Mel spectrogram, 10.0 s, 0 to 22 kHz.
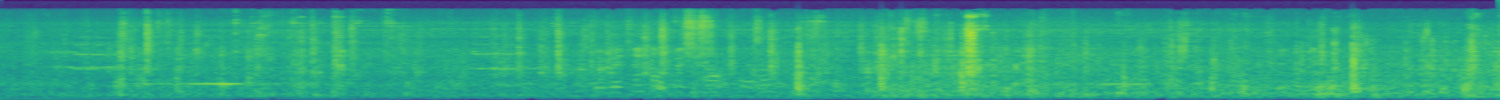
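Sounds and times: train coaches rolling past: 0.0s - 10.0s
wheels clicking over rail joints: 0.4s - 10.0s.

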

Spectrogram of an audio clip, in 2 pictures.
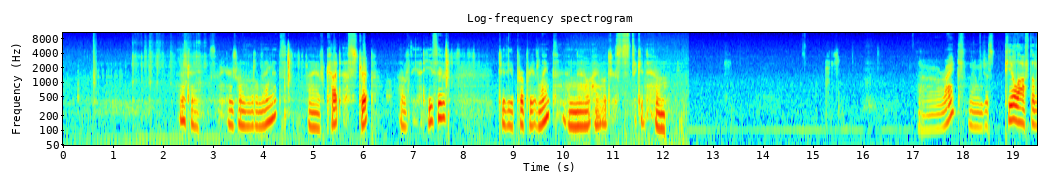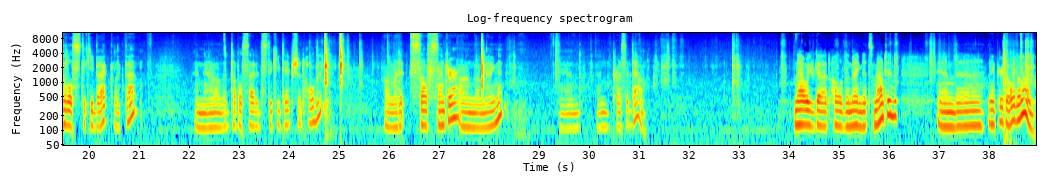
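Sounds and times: low steady hum: 0.0s - 38.9s.

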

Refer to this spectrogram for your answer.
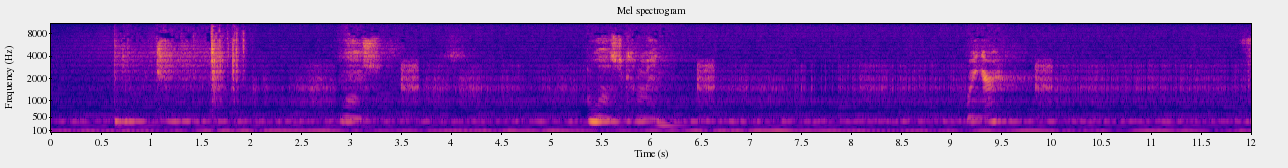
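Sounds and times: low steady drone: 0.0s - 12.0s.

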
